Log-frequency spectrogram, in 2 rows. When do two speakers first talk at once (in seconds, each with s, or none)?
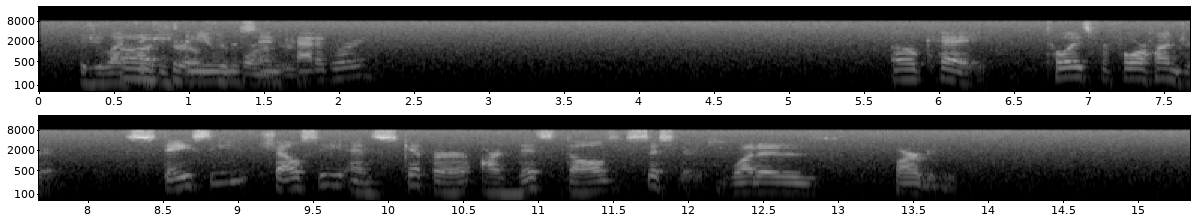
0.5 s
